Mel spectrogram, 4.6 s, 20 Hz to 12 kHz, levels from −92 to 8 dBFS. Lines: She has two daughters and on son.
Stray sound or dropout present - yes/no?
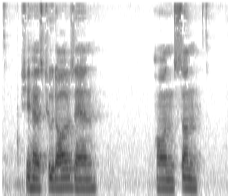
no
